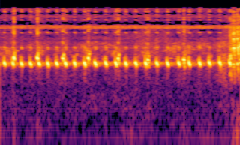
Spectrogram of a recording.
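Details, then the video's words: Male and female red-eyed crake, used as lure audio, give a fast, even run of clipped mid-pitched notes, about eight a second, over a faint steady high whine. "suara pikat burung Tikusan mata Merah jantan & betina"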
